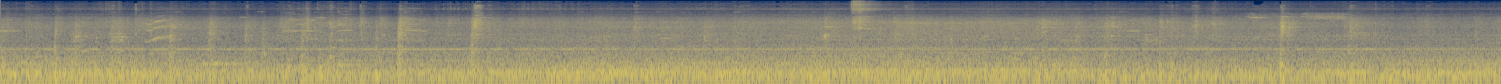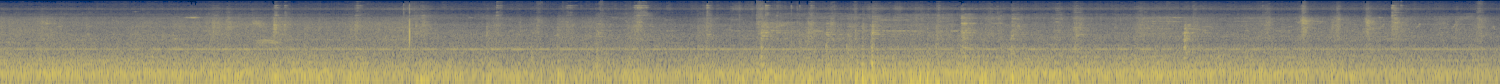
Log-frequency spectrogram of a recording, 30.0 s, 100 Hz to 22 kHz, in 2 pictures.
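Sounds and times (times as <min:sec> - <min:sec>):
train clicks and knocks: 0:00.0 - 0:30.0
train wheels rumbling: 0:00.0 - 0:30.0.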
